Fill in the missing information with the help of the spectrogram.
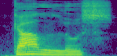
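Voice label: "Gallus", pronunciation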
